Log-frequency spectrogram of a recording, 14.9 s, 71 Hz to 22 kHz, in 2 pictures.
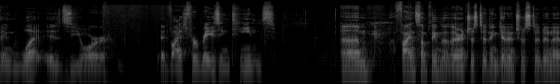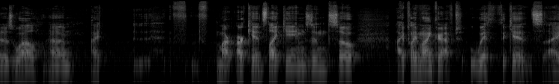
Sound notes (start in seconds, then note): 8.2 stammers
